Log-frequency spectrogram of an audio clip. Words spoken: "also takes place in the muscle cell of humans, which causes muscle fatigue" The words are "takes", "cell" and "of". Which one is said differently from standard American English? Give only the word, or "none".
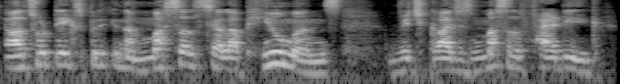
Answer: of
